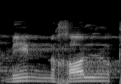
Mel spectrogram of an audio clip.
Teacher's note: نون ساكنة مظهرة قبل الخاء المفتوحة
